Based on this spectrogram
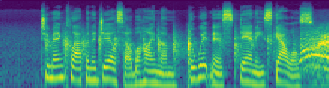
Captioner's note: loud clapping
